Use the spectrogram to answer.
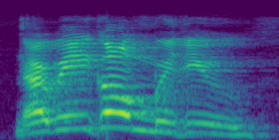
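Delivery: loud dismissive troll bark; troll sends the goat across the bridge, loudly; troll shouting. Acted. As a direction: shoo the goat off with a growl. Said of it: "he shouted".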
